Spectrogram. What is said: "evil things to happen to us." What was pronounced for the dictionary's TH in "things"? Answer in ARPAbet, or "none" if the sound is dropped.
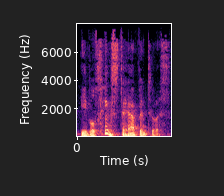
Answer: TH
